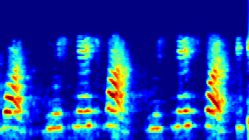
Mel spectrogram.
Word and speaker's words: घृष्णेश्वर: जैसे G H R U S H घृष, N E S H नेश, W A R वर घृष्णेश्वर, घृष्णेश्वर ठीक है, घृष्णेश्वर.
